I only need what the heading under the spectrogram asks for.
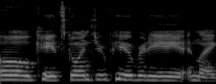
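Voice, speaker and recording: A woman talks at medium pitch. Vocal fry runs through her voice. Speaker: vlogger. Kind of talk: casual chat. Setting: at home, sitting on bedroom floor. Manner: chatty, informal.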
